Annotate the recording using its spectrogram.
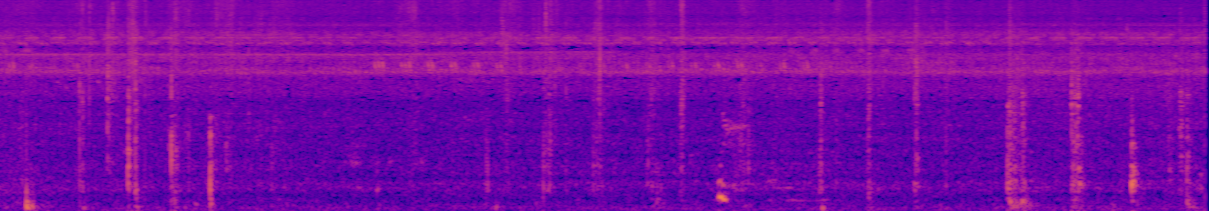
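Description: Footsteps patter on the ground outdoors.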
